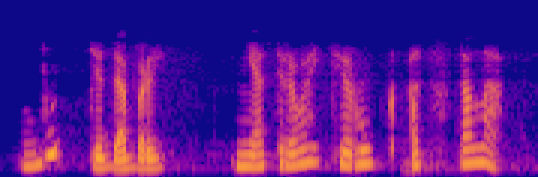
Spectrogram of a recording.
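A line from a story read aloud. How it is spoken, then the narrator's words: Clear voice. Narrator (Russian): сказал Кейро ясным голосом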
